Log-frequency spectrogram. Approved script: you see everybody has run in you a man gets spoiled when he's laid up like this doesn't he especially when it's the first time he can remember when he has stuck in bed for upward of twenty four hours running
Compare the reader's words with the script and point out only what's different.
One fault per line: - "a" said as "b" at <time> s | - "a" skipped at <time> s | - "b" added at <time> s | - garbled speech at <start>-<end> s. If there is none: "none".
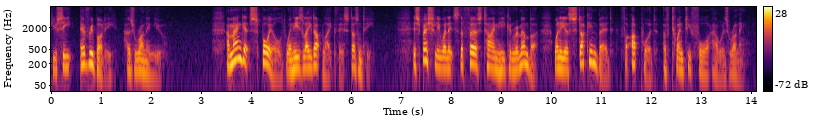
none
